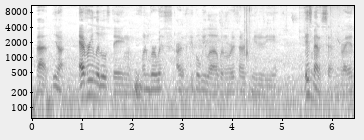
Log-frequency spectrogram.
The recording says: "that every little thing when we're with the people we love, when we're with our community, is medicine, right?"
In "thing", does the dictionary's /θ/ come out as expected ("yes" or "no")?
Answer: yes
